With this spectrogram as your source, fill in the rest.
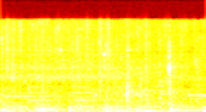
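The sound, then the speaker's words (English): Zucchini frying in a pan as they turn golden brown, a faint continuous sizzle with a few soft stirring clicks. “And just continue to cook our zucchinis. Just want to get a little golden brown.”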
